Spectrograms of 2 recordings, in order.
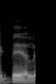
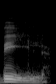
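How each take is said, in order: First: Said in the usual way. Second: "Bill" said the Italian way, as "Beel"; Italian accent. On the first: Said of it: "the way the Italians say Bill". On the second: Shown as a demonstration. Showing how Italians say the name, Italian accent. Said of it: "the way the Italians say Bill is like".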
